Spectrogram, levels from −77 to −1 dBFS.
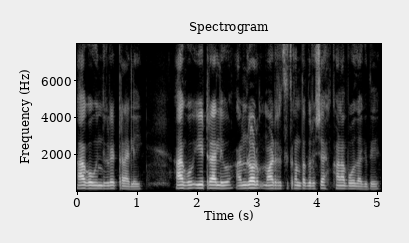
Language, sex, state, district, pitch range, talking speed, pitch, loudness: Kannada, male, Karnataka, Koppal, 150-165 Hz, 130 wpm, 160 Hz, -20 LUFS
